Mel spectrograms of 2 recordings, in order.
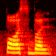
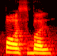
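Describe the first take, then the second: First: The middle vowel is a weak, reduced vowel. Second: The same.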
